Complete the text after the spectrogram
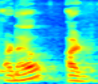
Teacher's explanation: इनका जो उच्चारण है वो जीभ एकदम से ऊपर हमारे तालू को टच करेगी बिल्कुल ऊपर अ बिल्कुल सेंटर में और और फिर झटके के साथ नीचे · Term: ताड़न जात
